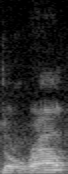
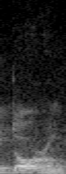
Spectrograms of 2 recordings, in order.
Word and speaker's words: Doral: Like Doral Chamber, they'll say Doro Chamber.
